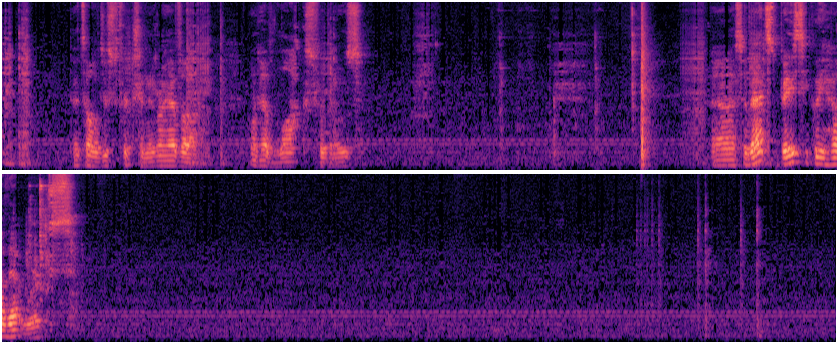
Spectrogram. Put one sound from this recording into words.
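Metal parts click as a man handles a mechanism.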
